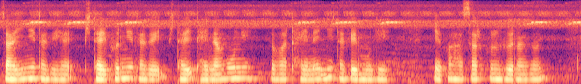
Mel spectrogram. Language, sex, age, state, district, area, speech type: Bodo, male, 30-45, Assam, Chirang, rural, spontaneous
